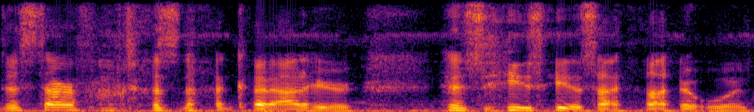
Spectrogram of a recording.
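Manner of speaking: laughs breaking into the words, talking through laughter. Explaining that the styrofoam won't cut out easily, laughing while talking. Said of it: "Sorry, I'm laughing".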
